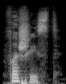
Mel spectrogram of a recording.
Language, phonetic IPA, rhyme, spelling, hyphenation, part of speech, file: Russian, [fɐˈʂɨst], -ɨst, фашист, фа‧шист, noun, Ru-фашист.ogg
- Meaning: 1. fascist (proponent of fascism) 2. Nazi (during World War II)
